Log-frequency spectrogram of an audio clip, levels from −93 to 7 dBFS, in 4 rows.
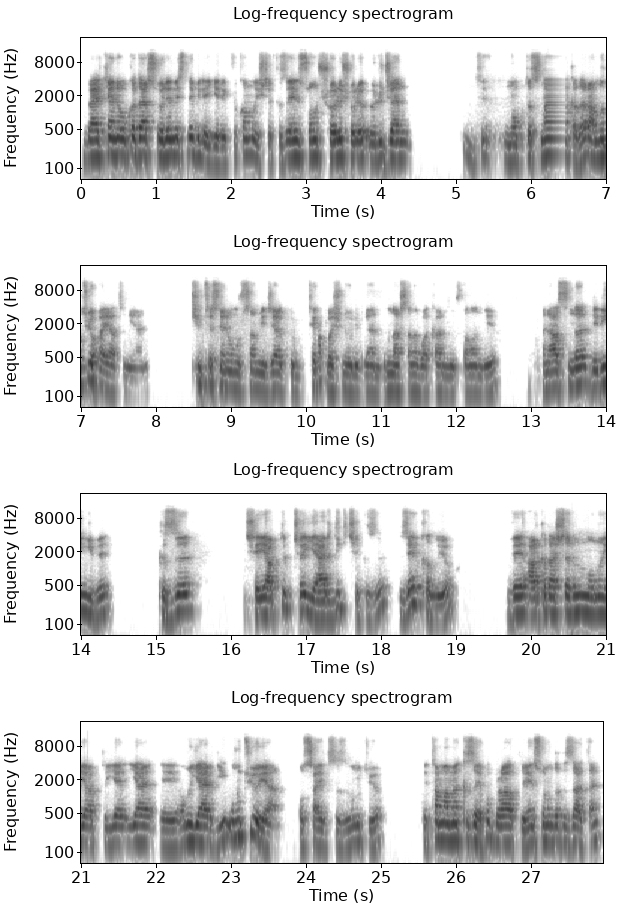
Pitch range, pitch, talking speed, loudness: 135-165 Hz, 150 Hz, 145 wpm, -25 LUFS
